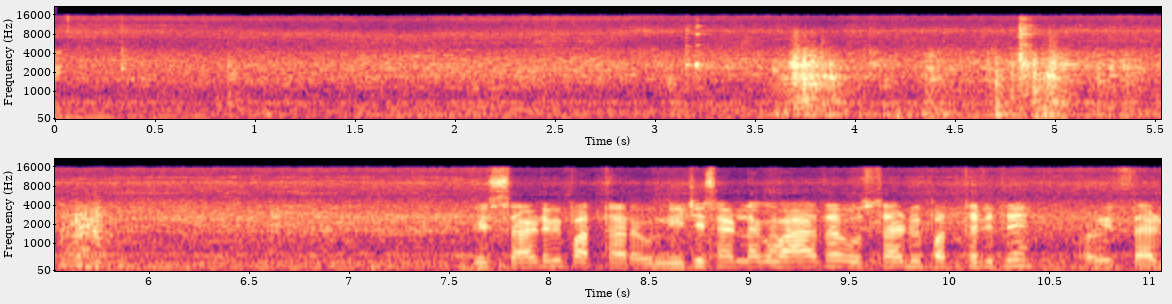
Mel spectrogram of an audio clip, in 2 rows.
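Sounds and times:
heavy diesel machinery running: 0.0 - 11.0
metallic clanking and rattling: 2.6 - 10.4.

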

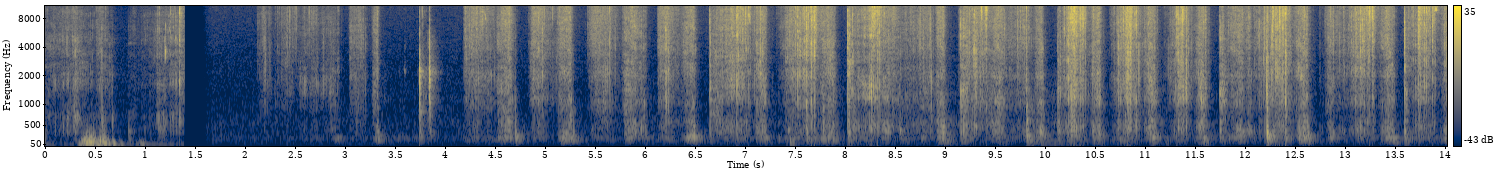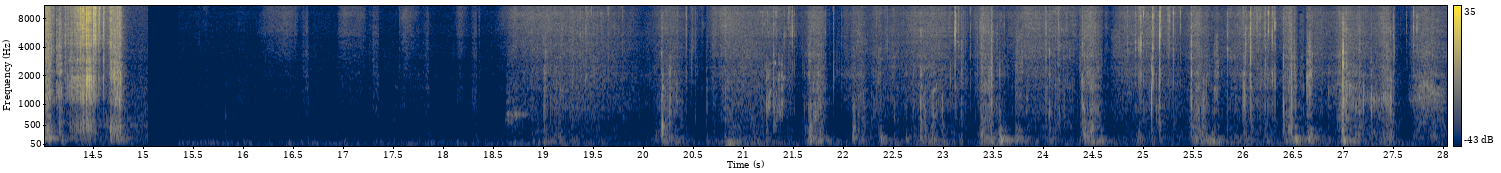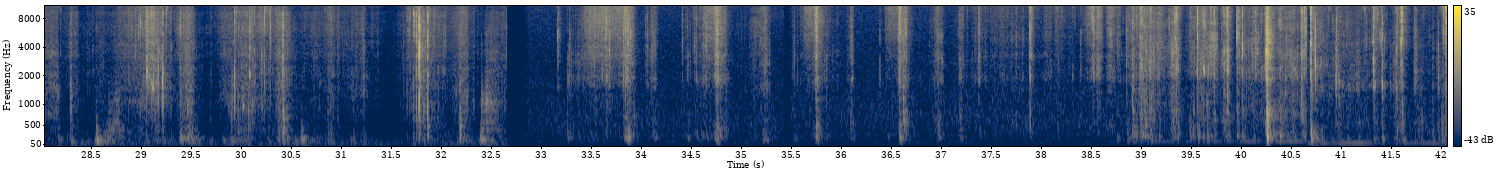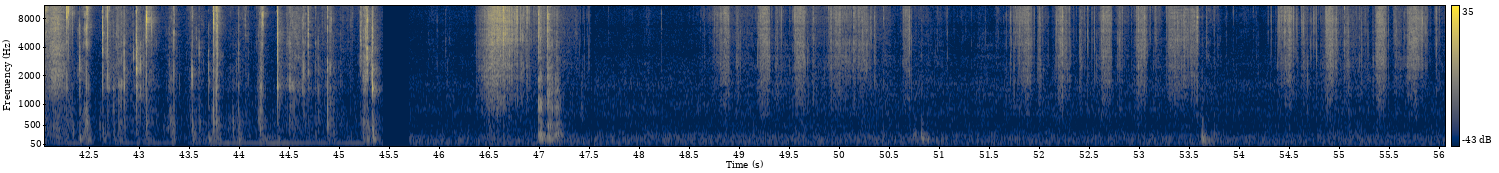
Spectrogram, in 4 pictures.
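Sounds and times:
foam sponge crunching: 4.2 - 15.1, 16.2 - 32.7, 46.4 - 47.6, 48.6 - 56.0.

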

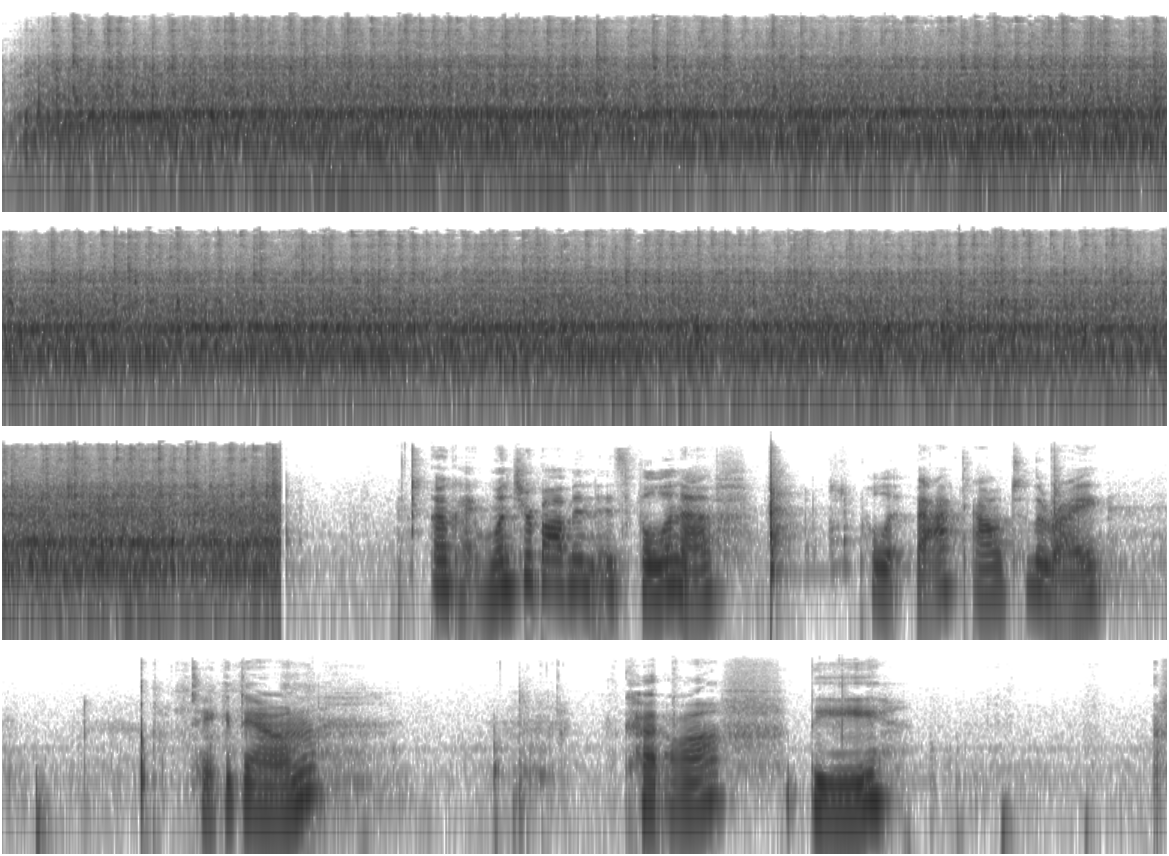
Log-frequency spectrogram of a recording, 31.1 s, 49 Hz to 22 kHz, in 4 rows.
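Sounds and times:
sewing machine motor running: 0.0 - 17.4.

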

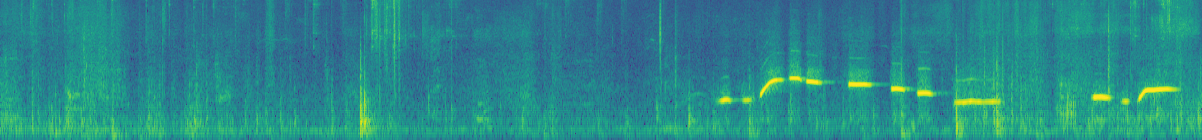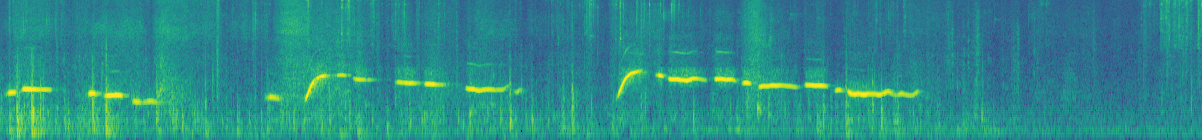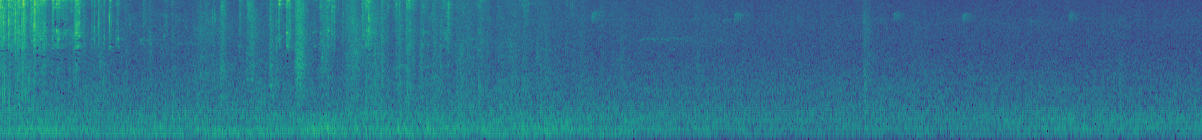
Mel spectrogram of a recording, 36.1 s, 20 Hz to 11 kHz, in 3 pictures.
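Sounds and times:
person whistling a tune: 7.2 - 10.0, 10.9 - 13.7, 14.7 - 17.3, 18.2 - 21.3.

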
